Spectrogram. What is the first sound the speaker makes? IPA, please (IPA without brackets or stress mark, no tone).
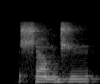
ʃ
